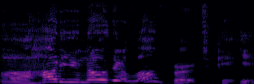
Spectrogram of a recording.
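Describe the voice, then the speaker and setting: Pitch swings very widely in a put-on character voice delivered at a moderate pace. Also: man. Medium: read story. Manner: bright, cheerful.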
